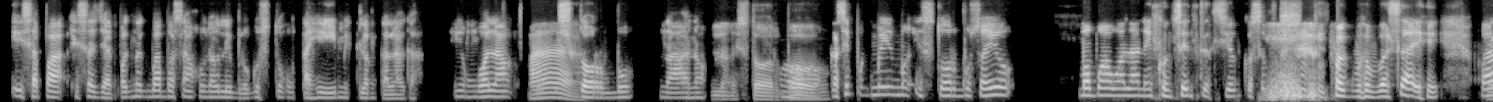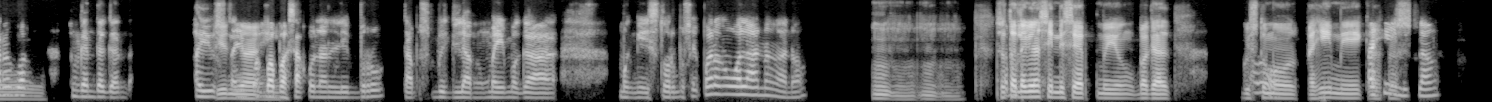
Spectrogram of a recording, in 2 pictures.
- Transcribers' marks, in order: laughing while speaking: "'yung konsentrasyon ko sa pagbabasa, eh"; wind; laugh
- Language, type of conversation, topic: Filipino, unstructured, Paano ka pumipili sa pagitan ng pagbabasa ng libro at panonood ng pelikula?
